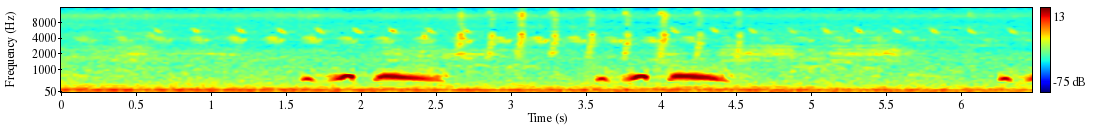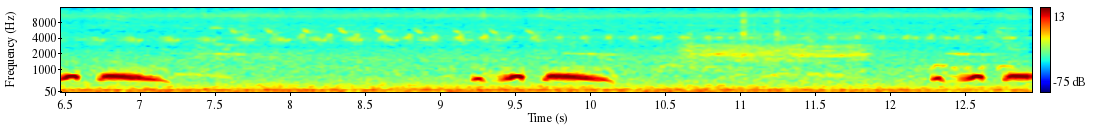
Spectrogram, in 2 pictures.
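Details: Spotted doves in a contest: a trained decoy dove faces a wary wild dove that fights from a distance and is finally driven off. Short cooing phrases come every two to three seconds over a steady low hum, with faint chirps above.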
